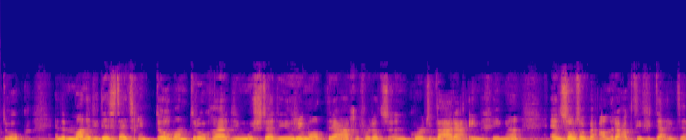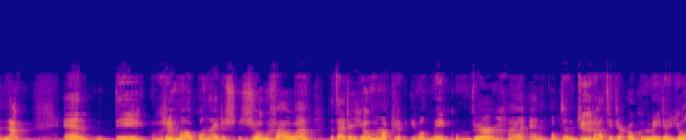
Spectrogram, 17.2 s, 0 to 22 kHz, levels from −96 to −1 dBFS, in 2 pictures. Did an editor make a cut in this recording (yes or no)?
yes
